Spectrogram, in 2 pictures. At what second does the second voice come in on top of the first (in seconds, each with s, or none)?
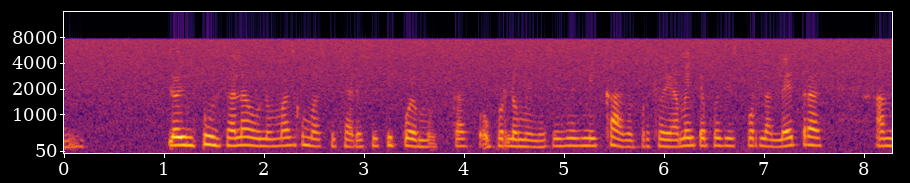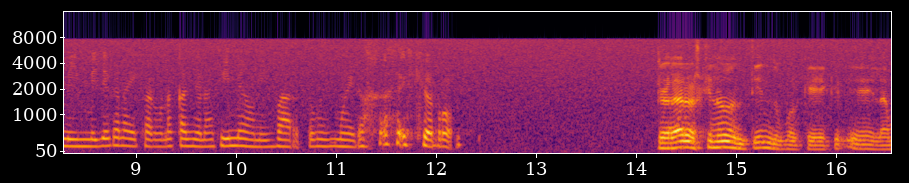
none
